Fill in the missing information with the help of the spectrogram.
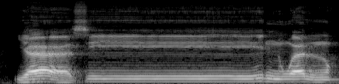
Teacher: ada nun ketika dia diwasalkan, ya, bertemu dengan waw, namun tidak diidghamkan, dibaca dengan izhar mutlaq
